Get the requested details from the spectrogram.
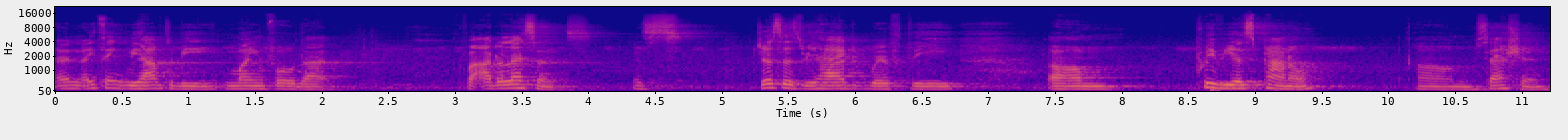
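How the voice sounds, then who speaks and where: A man presenting as a psychiatrist at a conference, speaking in a measured way with frequent hesitations. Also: medium pitch, fairly bright tone, a little hiss or hum. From Barbados. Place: conference hall. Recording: roomy hall with faint background ambience.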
